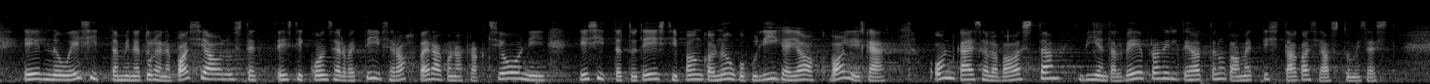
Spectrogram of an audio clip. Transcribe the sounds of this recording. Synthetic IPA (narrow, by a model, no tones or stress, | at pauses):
e̞ːlnɤwe̞sʲit̪ːˑɑmine̞t̪ule̞neb̥ɑsʲjɑolust̪e̞t̪ːe̞ːsʲt̪iko̞nse̞rvɑt̪ʲˑːiːvse̞ɾɑhvɑeɾɑko̞nːɑfrɑkt̪sio̞ːnʲi | e̞sʲit̪ːˑɑt̪ːˑud̪̥e̞ːst̪ipɑŋɡ̥ɑnɤwko̞ɡ̥uliːɡ̥e̞jɑːkːvɑlɡ̥e̞ | o̞nkæeseo̞levɑːst̪ɑviːje̞nd̪̥ɑlve̞ːb̥ruɑɾilt̪e̞ɑt̪ːˑɑnud̪̥ɑme̞t̪ːˑist̪ːɑɡ̥ɑsiɑst̪umise̞st̪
